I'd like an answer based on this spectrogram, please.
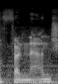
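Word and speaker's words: Fernandes: at a 73 rating I guess because he's Portuguese it would be pronounced like Bruno Fernand as well so fernan welcoming to the Team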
